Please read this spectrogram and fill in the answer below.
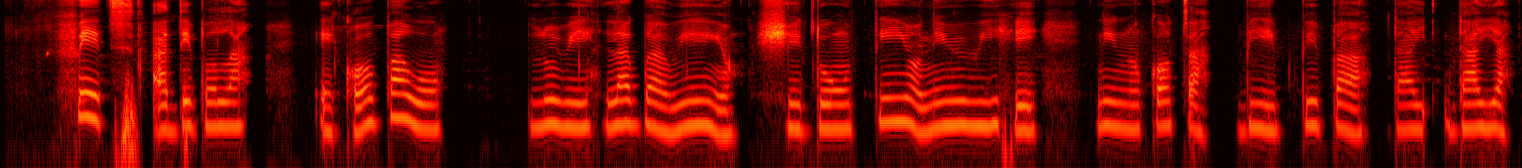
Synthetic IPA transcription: fe˦˨ta˨de˧bɔ˧la˦ | ɛ˨kʰɔ˨˦ba˦˨wɔ˧ | lo˦ɾi˧˦la˦ɡ͡ba˦˨ɾi˨˦ɛ˦˨j̃ɔ̃˨ | ʃe˧do˧ũ˧ti˦j̃ɔ̃˦˨nĩ˨˦n˦ɾi˦he˧ | nĩ˦nũ˧kɔ˦ta˦˨ | bi˦˧be˦ba˦˨ | da˦ja˦˨

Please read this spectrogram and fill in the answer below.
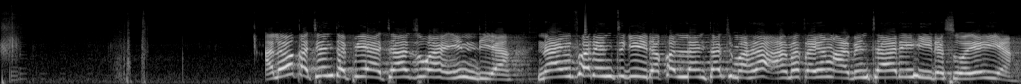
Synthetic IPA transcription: ʔa˨loː˦kɐ˨t͡ʃɪ˦ntɐ˨ɸɪ˦jaː˨ta˦zʊ˦waː˨ʔɪ˦ndɪ˨ja˨na˦ji˦ɸɐ˦ɾɪ˦nt͡ʃɪ˦kʲiː˦da˨kʷɔ˦lːɐ˦ntɐ˦tmɐ˨ɾa˦ʔa˨mɐ˦sʼɐ˦jɪ˦ŋʔa˨bɪ˦ntaː˦ɾiː˦hiː˨da˨soː˨jɐ˦jːaː˨

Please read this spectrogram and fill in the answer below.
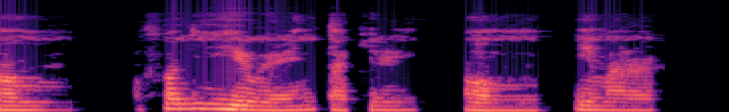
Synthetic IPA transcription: ɔ˨m̩˦ | ɔ˨fɔ˦di˦i˦ɦe˦we˨ɾɪ˨n̩˦ta˨kɪ˦ɾɪ˦ | ɔ˨m̩˨ | ɪ˦ma˦ɾa˦

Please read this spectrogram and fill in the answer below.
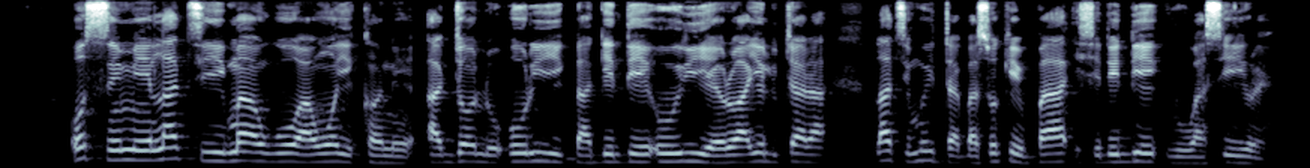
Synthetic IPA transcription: o˦sĩ˧mĩ˧la˦ti˧mãː˦˧˦wo˧a˨w̃ɔ̃˧i˨kã˨nɛ̃˨a˨d͡ʒɔ˧lo˨ʔo˧ɾi˦i˨ɡ͡ba˨ɡe˧de˧o˧ɾi˦ɛ˨ɾɔ˧a˧je˦˨lu˧d͡ʒa˦ɾa˧ | la˦ti˧mo˨˦i˦˨da˨ɡ͡ba˨so˨˦ke˦˨ba˨˦i˦˨ʃe˧de˦de˦i˨ɾu˨wa˨si˨˦i˦˨ɾɛ˨

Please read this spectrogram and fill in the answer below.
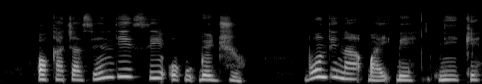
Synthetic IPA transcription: ɔ˨ka˨t͡ʃa˨sɪ˨n̩˦dɪ˦sɪ˦ʔo˨k͡pu˨k͡pe˨d͡ʒu˨ | bʊ˦n̩˦dɪ˦na˨a˦k͡pa˨ḭ˦k͡pe˦ni˦ke˦

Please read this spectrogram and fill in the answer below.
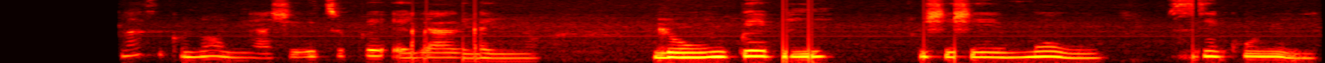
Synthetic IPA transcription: kla˦si˦˨kũ˨nãː˦˨nĩ˧a˨ʃe˧ɾi˦tu˦k͡pe˦ʔɛ˧ja˧ɾa˨˧˨ĩ˨j̃ɔ̃˨ | lõ˨˦˨ɡ͡be˦bi˦ | nũ˦ʃe˧ʃe˧mɔ̃˦˨wũ˧ | si˦ĩ˦kʰũ˦nĩ˦˨jĩ˨˦

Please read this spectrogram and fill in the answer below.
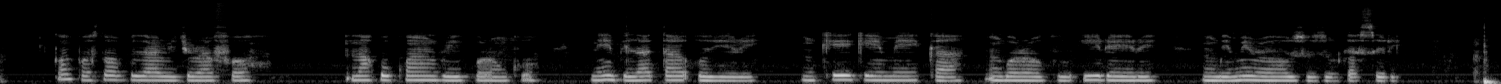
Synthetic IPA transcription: kɔ˦m̩˦pɔ˨stɔ˦bʊ˨la˨ɾi˨d͡ʒʊ˨ɾa˨fɔ˦ | na˦kʷʊ˦kʷɔ˦n̩˦ɾi˦kʷɔ˨ɾɔ˨ŋ̩˨kʰʊ˦ | ne˦bi˨la˦ta˦o˨ɣe˨ɾi˨ | ŋ̩˨kʰe˦ɡe˦e˦me˦ka˨ | ŋ͡m̩˦ɡ͡bɔ˨ɾɔ˨ɡʊ˨i˦ɾe˦i˦ɾe˦ | ŋ͡m̩˨ɡ͡be˨mi˦ɾi˨˦o˦zu˨zu˨ɡa˨si˦ɾi˨

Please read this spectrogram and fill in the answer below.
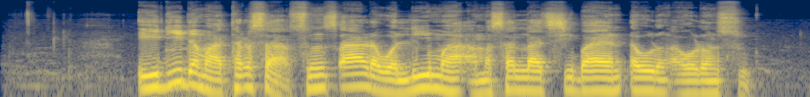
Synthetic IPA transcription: ʔiː˨diː˦da˨maː˨tɐ˦rsa̰˨sʊ˦nsʼaː˦ɽa˨wɐ˨liː˦maː˨ʔa˨mɐ˦sɐ˦lːaː˦t͡ʃiː˦baː˦jɐ˦nɗa˦wɽɪ˨ŋʔa˦wɽɐ˦nsu˨ʔ

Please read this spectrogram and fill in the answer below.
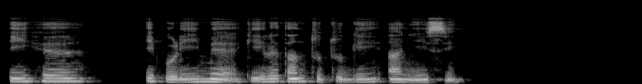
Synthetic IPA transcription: i˦ɦe˦ | ɪ˦pʊ˨ɾi˦me˦˨kḭ˦i˦le˦ta˦n̩˦tu˨tu˨ɡɪ˦a˦ɲɪ˨i˦si˦

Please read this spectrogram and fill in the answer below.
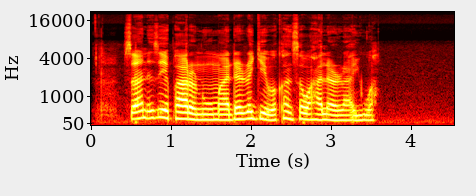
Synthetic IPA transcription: sʼaː˦ni˦zeː˦˨ɸaː˦ɽa˨noː˦maː˦dɔ˦nɽɐ˦ɡʲeː˨wa˨kɐ˦nsa˦wa˨ɦa˦lɐ˨rɽaː˦jʊ˦waː˦

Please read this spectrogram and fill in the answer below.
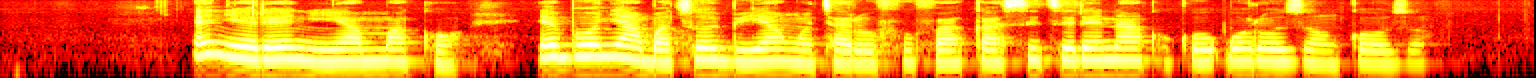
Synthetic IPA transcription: e˦ɲe˨ɾe˦ɲɪ˨ja˦m̩˦ma˦kɔ˨ | e˦bo˦ɲe˦a˨ɡ͡ba˨to˦bi˨ja˦ŋʷe˨ta˨ɾo˨fu˨fa˦ka˦si˦te˦ɾe˦na˦kʊ˨ko˦k͡po˦ɾo˦zɔ˦ŋ̩˨kɔ˦zɔ˦

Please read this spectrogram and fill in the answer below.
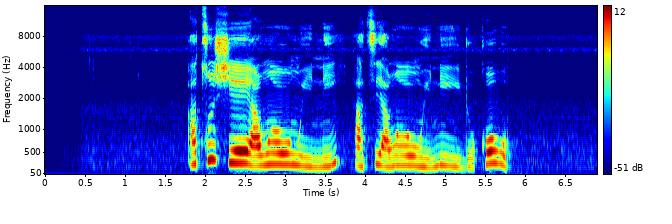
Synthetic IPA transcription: a˨tũ˦ʃe˦a˨w̃ɔ̃˧o˧ɾũ˧i˨nĩ˨˦ | a˦˨ti˧a˨w̃ɔ̃˧o˧ɾũ˨i˨nĩ˧˦i˨do˨ko˦wo˦˨

